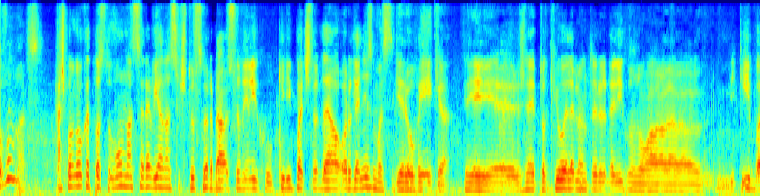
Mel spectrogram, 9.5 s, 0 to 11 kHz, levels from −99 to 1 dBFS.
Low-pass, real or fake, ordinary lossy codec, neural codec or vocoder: 9.9 kHz; fake; AAC, 48 kbps; codec, 24 kHz, 1.5 kbps, HILCodec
